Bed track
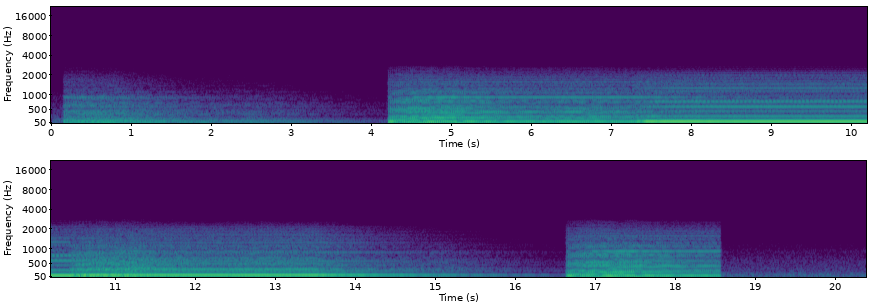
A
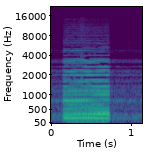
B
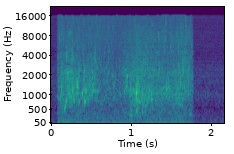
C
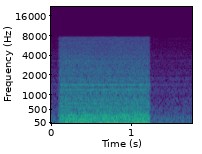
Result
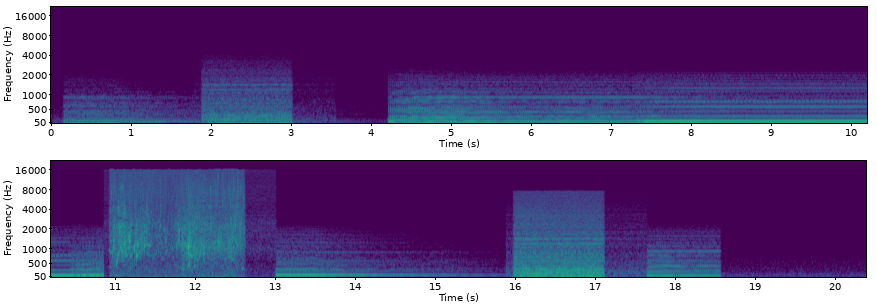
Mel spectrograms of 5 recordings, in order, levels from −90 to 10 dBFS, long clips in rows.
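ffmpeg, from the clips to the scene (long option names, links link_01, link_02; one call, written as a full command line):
ffmpeg -i bed.wav -i cue0.wav -i cue1.wav -i cue2.wav -filter_complex "[3:a]asplit=2[link_01][link_02];[0:a]volume=-12.5dB[link_03];[link_01]lowpass=1800[link_04];[link_03]asplit=3[link_05][link_06][link_07];[link_05]atrim=end=10.854[link_08];[2:a]atrim=end=2.16,asetpts=PTS-STARTPTS,volume=-7dB[link_09];[link_06]atrim=start=13.006:end=15.884[link_10];[link_02]atrim=end=1.77,asetpts=PTS-STARTPTS,volume=-4.5dB[link_11];[link_07]atrim=start=17.646[link_12];[link_04]atrim=end=1.77,asetpts=PTS-STARTPTS,volume=-15dB,afade=type=in:duration=0.004:curve=hsin,afade=type=out:start_time=1.766:duration=0.004:curve=hsin,adelay=1780[link_13];[link_08][link_09]acrossfade=duration=0.004:curve1=hsin:curve2=hsin[link_14];[link_14][link_10]acrossfade=duration=0.004:curve1=hsin:curve2=hsin[link_15];[link_15][link_11]acrossfade=duration=0.004:curve1=hsin:curve2=hsin[link_16];[link_16][link_12]acrossfade=duration=0.004:curve1=hsin:curve2=hsin[link_17];[link_17][link_13]amix=inputs=2:normalize=0" out.wav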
